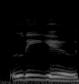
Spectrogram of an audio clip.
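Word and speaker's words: 鲤: Karp is pronounced as Leu, the same as Leu's name.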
